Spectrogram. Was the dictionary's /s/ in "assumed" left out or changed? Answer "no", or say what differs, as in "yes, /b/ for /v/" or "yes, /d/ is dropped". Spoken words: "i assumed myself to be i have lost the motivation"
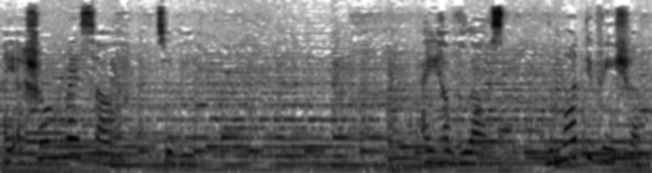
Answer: yes, /ʃ/ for /s/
